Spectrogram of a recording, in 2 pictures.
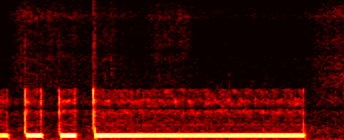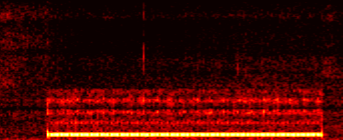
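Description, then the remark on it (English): A quick run of short telephone keypad beeps as someone calls a supervisor, then a long steady dial-type tone, a brief pause, and another sustained tone, all clear with no talking. “Let me get my supervisor on the phone.”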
